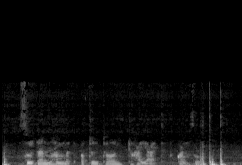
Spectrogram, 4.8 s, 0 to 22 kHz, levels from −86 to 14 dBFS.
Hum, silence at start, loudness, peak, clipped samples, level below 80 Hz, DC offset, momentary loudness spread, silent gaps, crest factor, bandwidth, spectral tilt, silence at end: none; 0.05 s; -23 LUFS; 0 dBFS; under 0.1%; -34 dBFS; under 0.1%; 15 LU; none; 22 dB; 8.4 kHz; -9.5 dB/octave; 0.3 s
